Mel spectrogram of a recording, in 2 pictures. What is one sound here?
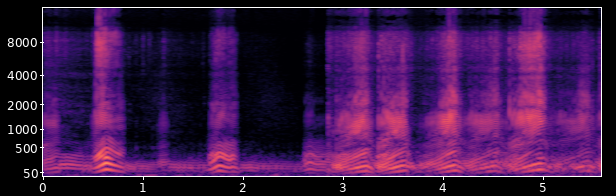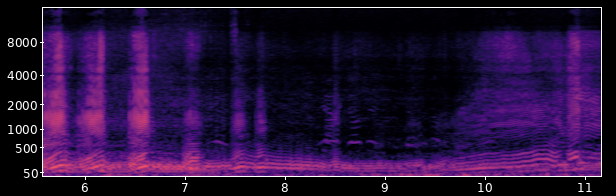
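A dirt bike engine revs up and down repeatedly, loud and close.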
